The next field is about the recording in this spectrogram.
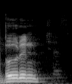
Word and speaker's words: Boudin: They've refused to bat an eye when the son of two Weatherground uh, Underground uh, members, uh, uh, uh, how do you say his last name? Boudin? Yeah. Chesa Boudin, who runs the district, who runs for district attorney in San Francisco, that is that is the son.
